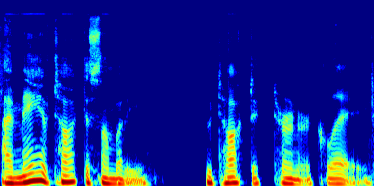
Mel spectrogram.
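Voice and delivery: hushed, secretive whisper. Sharing news meant for one listener only, whispering. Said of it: "I'm whispering now because only you are supposed to hear this".

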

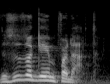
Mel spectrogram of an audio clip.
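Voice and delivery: put-on English spoken with a Russian accent. Repeating the other speaker's line back to them: imitating a russian accent. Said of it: "like a Russian accent".

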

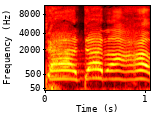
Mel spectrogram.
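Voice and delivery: very high, shrieking, squealing screams. Retelling his daughter screaming while he tickles her, imitating her screaming. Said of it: "like she's screaming again".

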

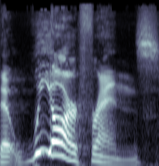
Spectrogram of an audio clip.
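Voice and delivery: wholesome, confident, earnest 1950s-style delivery. Declaring friendship with two others: 1950s do-gooder confidence. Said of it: "I'm going to say with real, genuine fifties do-gooder confidence".

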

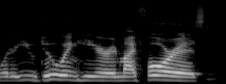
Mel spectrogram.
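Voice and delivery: put-on big, scary monster voice. Retelling how Zoe scares the kids in the forest, Zoe's put-on big scary voice. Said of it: "Zoe is like making like a big scary voice".

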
